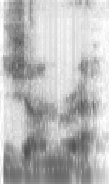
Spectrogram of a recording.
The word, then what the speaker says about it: genre: that the pronunciation is very French there, genre. And yeah, because sometimes even I have difficulties with the Yeah, John, like the name John, you yeah.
